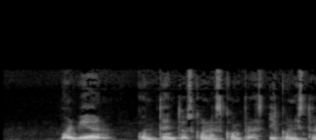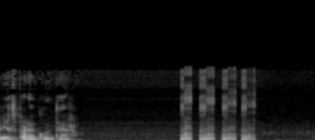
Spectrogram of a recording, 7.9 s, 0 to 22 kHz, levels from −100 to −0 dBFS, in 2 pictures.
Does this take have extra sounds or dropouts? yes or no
yes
